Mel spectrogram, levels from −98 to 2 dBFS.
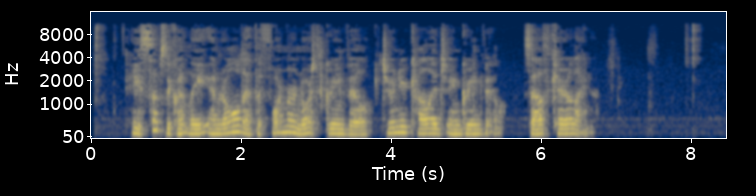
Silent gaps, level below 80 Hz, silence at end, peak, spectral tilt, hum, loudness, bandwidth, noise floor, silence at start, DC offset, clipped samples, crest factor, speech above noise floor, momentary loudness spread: none; -56 dBFS; 0.4 s; -2 dBFS; -6 dB/octave; none; -19 LUFS; 11.5 kHz; -62 dBFS; 0.05 s; under 0.1%; under 0.1%; 18 dB; 43 dB; 16 LU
